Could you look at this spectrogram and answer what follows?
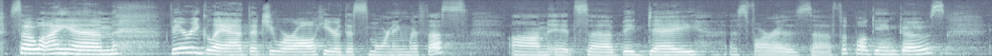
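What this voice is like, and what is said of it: Voice fading and strained. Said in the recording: “my voice is going out a little bit now and again”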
